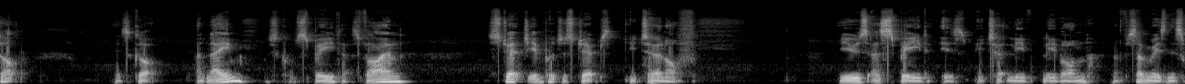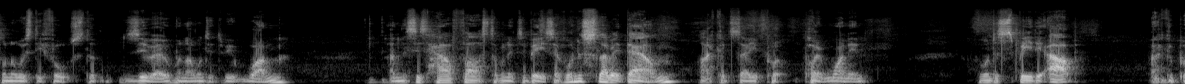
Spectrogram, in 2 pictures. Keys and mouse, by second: 6.1 click, 11.1-23.7 drag.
